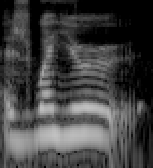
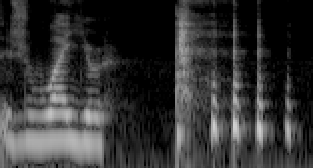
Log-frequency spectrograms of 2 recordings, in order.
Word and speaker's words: joyeux: So yeah, joyeux, like the first part, the J-O-Y, that's like joie, but the fact that it's a Y sort of links it with the sound that comes after, so you have joie and so it makes joyeux. And you don't pronounce the X because and Noël, and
